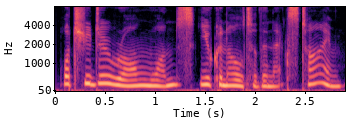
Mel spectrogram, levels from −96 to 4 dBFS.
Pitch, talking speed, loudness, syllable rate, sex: 225 Hz, 225 wpm, -17 LUFS, 4.4 syllables/s, female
